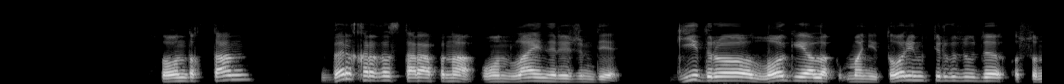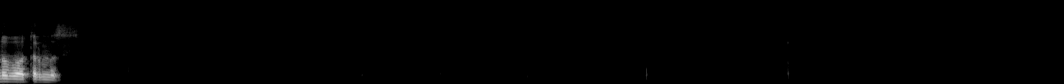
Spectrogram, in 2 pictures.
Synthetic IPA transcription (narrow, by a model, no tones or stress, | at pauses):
so̞nd̪əq̚t̪ɑn | bɪɾqʰəɾʁəzt̪ʰɑɾɑpənɑwo̞nlˠɑjnɾe̞ʒimd̪e̞ | ɡʲijd̪ro̞lˠo̞ɡʲijalˠəqmo̞nijt̪o̞ɾʲiŋkʒʏɾɡʲɪzud̪ɪʊsənəpwo̞t̪əɾməz̥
